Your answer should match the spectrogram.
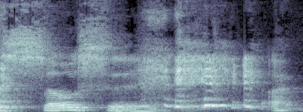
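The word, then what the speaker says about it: psocid: P-S-O-C-I-D-S. Yes, it's a socid.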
